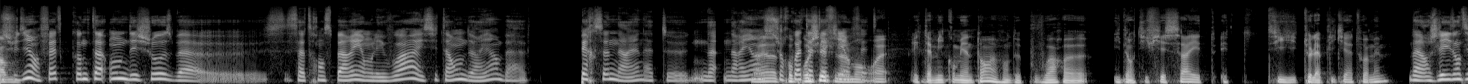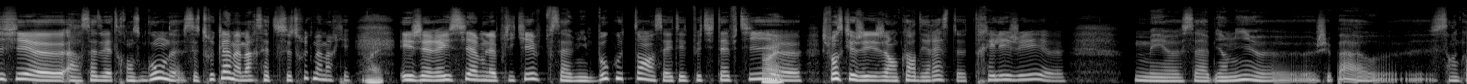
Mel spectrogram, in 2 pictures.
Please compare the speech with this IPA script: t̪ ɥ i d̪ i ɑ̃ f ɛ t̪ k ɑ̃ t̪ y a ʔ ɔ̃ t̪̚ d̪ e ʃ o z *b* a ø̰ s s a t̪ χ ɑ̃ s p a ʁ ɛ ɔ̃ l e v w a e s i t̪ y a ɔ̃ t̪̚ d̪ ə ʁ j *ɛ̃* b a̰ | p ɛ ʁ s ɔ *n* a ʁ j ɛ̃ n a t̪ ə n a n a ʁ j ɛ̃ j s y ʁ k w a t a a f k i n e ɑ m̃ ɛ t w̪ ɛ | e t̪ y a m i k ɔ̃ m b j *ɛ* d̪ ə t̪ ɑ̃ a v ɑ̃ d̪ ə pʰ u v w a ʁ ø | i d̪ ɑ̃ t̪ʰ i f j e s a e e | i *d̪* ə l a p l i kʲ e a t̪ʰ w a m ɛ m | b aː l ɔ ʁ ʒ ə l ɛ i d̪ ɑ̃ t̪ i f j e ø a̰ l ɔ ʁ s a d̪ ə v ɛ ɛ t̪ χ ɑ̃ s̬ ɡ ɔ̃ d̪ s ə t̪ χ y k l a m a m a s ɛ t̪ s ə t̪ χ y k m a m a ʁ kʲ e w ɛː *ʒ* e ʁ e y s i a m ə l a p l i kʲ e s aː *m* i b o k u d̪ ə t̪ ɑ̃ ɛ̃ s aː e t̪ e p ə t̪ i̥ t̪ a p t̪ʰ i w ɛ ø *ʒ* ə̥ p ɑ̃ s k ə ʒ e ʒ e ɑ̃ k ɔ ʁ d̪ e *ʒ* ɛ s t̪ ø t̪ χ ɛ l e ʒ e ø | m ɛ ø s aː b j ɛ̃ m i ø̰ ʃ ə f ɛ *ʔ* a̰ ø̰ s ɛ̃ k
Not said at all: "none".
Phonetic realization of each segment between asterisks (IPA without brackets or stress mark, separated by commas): b, ɛ̃, nː, ɛ̃, t̪, ʒ, m, ʒ, ʁ, p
